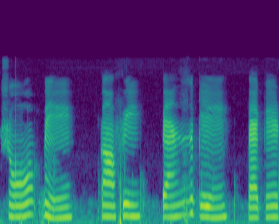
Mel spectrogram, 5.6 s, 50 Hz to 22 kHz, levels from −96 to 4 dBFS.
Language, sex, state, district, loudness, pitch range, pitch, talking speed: Hindi, female, Punjab, Fazilka, -15 LUFS, 175-200 Hz, 190 Hz, 75 wpm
